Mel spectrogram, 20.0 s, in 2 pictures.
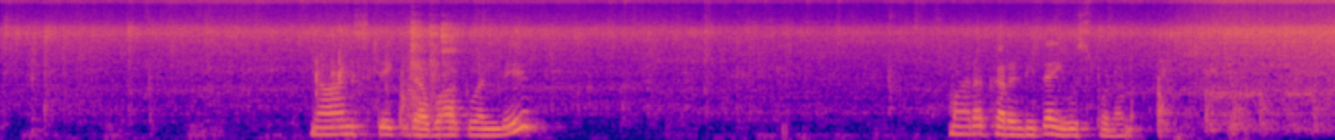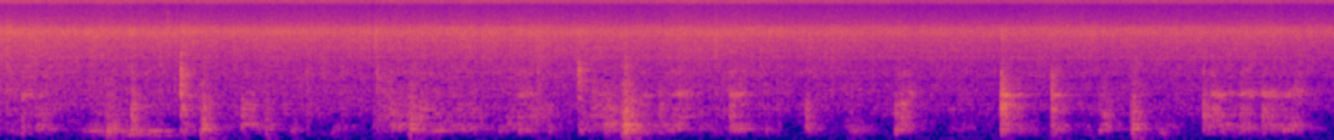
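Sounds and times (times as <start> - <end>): onions sizzling in a pan: 0.0 - 20.0
wooden spatula scraping a pan: 8.7 - 20.0.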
